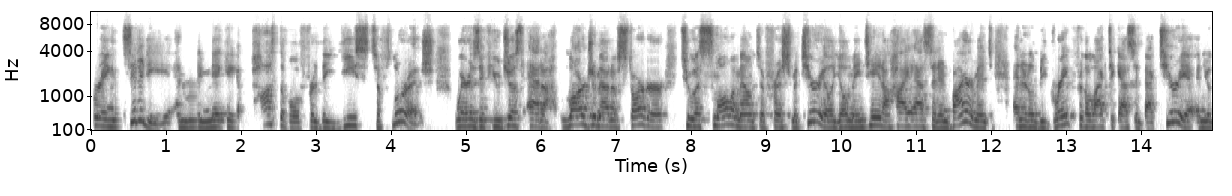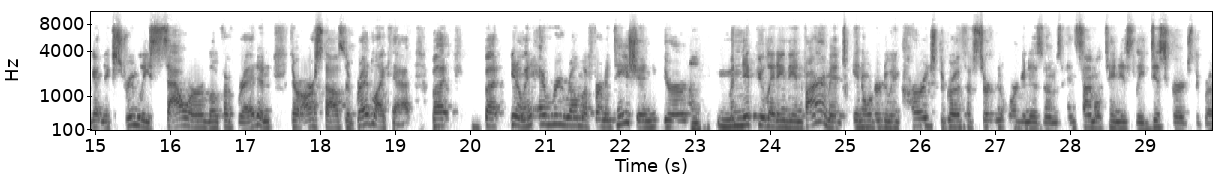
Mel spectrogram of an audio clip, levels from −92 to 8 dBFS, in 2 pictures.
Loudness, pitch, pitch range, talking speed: -26 LUFS, 145 Hz, 135-165 Hz, 175 wpm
